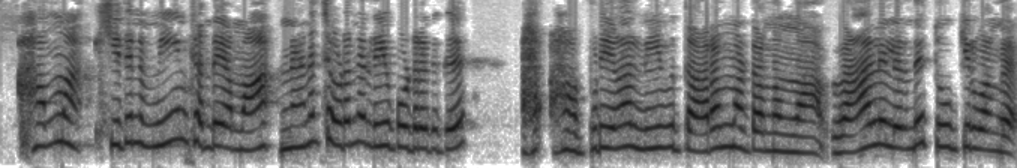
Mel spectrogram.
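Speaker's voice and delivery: ordinary delivery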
